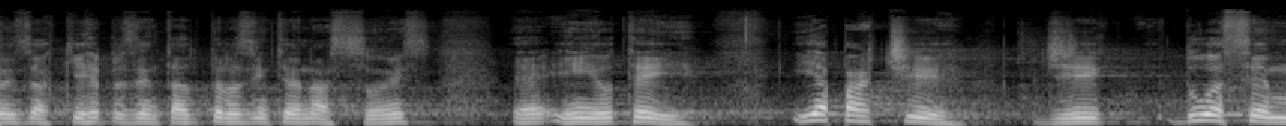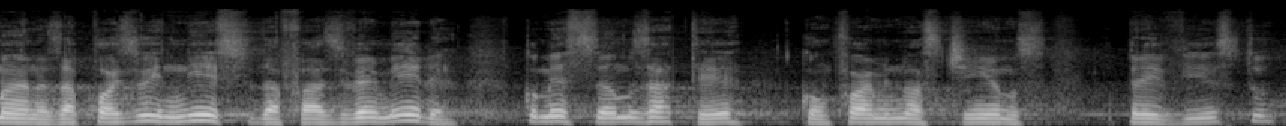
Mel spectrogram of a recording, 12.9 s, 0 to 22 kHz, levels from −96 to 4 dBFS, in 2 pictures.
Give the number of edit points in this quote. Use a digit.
0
